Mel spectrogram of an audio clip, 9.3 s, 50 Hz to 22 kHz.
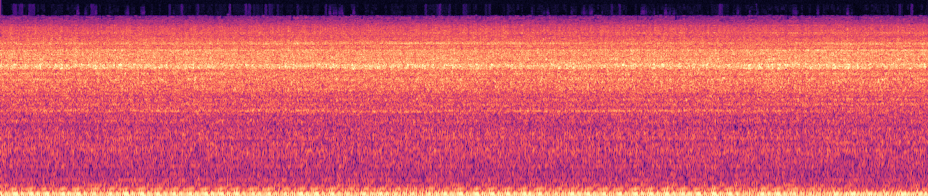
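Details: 1972 Plymouth Valiant 318 V8, Holley 600 four-barrel refitted after fixing a rich-running fault: deep, even idle with a steady unhurried rumble, no stumbles or misses, much better than before.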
